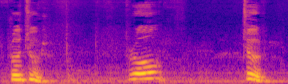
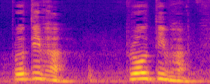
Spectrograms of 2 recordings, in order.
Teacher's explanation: শব্দের প্রথমে র ফলা যুক্ত হলে অ এর উচ্চারণ কিসের মতো হবে? ও, তার মানে অ এর মতো থাকবে না, অ চেঞ্জ হয়ে যাবে, ঠিক আছে।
